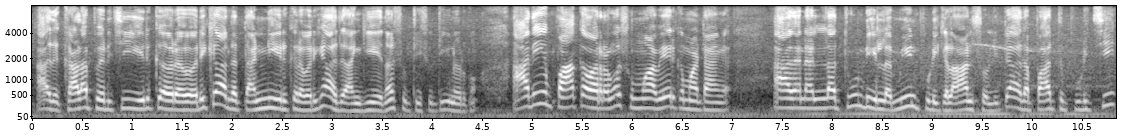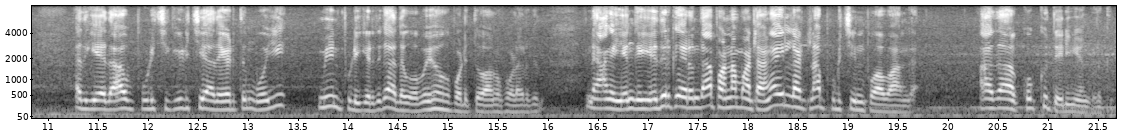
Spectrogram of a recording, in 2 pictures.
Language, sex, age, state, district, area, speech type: Tamil, female, 60+, Tamil Nadu, Tiruvannamalai, rural, spontaneous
